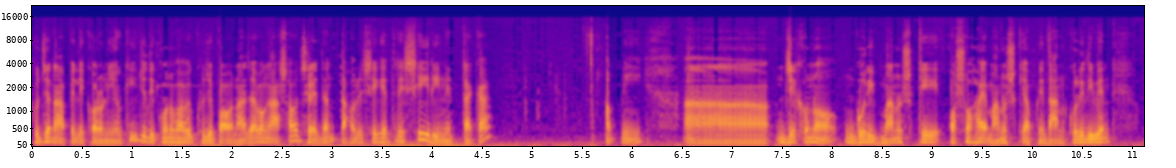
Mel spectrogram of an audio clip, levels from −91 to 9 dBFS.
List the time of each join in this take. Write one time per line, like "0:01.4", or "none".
none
